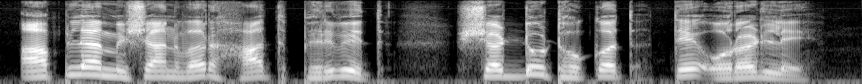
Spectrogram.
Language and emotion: Marathi, neutral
